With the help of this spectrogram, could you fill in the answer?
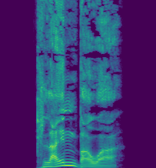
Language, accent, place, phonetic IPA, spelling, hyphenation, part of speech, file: German, Germany, Berlin, [ˈklaɪ̯nˌbaʊ̯ɐ], Kleinbauer, Klein‧bau‧er, noun, De-Kleinbauer.ogg
- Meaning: small farmer, peasant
